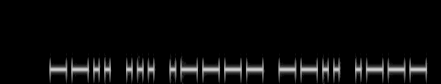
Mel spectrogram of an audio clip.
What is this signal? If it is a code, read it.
Morse code, heard as a keyed tone, about 21 wpm, 700 Hz. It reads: ZS1ZJ
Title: DXCC-100 Call Signs - 5 Characters - Repeated 3x - 22wpm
